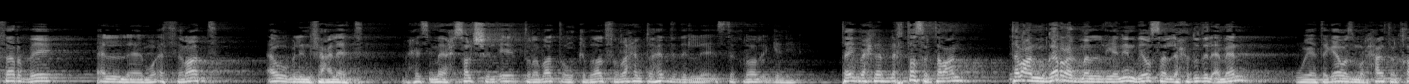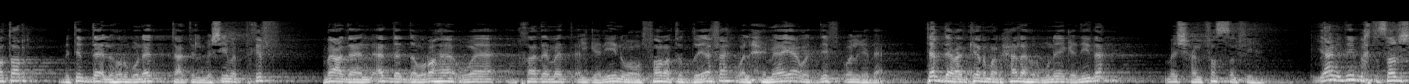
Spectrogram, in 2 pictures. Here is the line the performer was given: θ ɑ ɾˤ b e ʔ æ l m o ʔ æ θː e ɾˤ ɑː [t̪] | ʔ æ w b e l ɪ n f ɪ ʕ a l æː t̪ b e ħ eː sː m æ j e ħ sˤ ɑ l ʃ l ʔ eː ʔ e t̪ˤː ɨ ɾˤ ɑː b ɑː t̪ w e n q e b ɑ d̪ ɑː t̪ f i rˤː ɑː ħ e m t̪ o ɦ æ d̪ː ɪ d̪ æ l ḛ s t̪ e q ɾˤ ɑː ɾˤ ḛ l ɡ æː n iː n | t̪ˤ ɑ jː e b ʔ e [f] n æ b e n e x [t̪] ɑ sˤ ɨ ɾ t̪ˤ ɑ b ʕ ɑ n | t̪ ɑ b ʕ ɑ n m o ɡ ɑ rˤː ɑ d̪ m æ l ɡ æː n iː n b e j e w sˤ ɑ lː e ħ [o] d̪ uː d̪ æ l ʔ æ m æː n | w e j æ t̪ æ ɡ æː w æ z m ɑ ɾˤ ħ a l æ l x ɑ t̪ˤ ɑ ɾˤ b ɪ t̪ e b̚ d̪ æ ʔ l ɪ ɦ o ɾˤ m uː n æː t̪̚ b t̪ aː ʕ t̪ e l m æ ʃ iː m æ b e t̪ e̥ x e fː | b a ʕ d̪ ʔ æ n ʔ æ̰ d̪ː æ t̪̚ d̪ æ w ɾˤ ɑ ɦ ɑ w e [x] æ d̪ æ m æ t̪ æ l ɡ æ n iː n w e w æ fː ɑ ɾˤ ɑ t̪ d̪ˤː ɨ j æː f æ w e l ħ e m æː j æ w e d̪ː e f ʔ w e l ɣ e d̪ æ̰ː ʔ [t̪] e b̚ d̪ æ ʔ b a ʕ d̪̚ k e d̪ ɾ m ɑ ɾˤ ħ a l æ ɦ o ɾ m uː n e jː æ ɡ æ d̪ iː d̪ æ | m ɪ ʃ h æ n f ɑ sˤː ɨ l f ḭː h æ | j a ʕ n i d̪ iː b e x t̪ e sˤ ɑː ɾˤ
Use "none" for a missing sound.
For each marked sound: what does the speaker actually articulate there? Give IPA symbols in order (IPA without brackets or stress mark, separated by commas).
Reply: t̪, ħ, t̪, o, x, t̪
